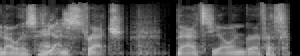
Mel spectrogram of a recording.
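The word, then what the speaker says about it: Ioan Gruffudd: And his name is pronounced Yoan Griffith. But if you look at the way it's spelled, and he spells it in the original Welsh, there's no way to figure that out.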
